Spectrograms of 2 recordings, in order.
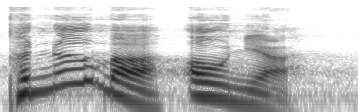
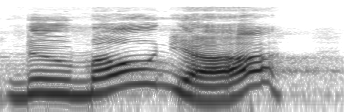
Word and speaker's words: pneumonia: You might have pneumonia. That's why pneumonia is spelled P-N. Pneumonia, because it's the ammonia of the pneuma.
